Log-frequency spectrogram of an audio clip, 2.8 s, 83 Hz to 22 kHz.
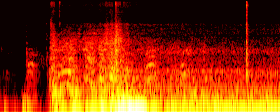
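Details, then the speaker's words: Volkswagen Caddy 2.0 TDI common-rail diesel after fuel system repair with new injectors coded, after a drive: short crank, fires at once and settles into a deep, even idle with no stumble; starts easily, runs smoothly; normal diesel start. "опускається легко працює рівно зараз зайдемо подивимося параметри роботи на холостих"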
